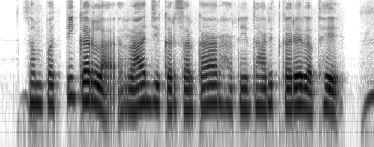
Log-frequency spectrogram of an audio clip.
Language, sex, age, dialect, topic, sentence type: Chhattisgarhi, male, 18-24, Northern/Bhandar, banking, statement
